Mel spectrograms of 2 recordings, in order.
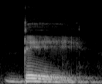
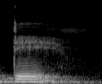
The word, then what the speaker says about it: D: Say the writing is the same but we say day pronunciation day. So it is not D it is day.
